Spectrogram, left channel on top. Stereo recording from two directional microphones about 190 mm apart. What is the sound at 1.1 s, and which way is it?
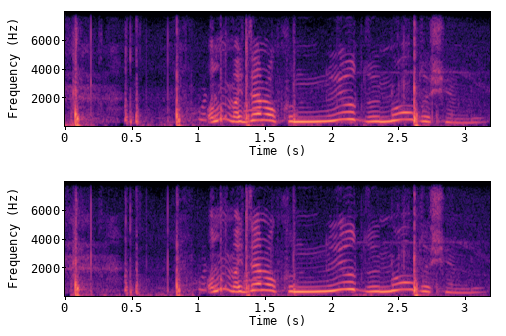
Speech, 10° right (ahead or behind).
